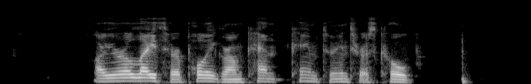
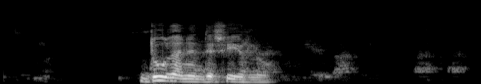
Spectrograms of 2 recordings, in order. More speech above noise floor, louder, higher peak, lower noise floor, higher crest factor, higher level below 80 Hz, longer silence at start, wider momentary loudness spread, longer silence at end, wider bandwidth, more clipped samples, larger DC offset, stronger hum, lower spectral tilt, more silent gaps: second, 65 dB vs over 76 dB; second, -19 LUFS vs -15 LUFS; about the same, -2 dBFS vs 0 dBFS; second, -83 dBFS vs under -90 dBFS; about the same, 18 dB vs 18 dB; first, -56 dBFS vs -66 dBFS; second, 0.95 s vs 1.4 s; about the same, 16 LU vs 17 LU; second, 0.65 s vs 1.5 s; first, 9.4 kHz vs 7 kHz; neither; neither; neither; about the same, -6.5 dB/octave vs -7.5 dB/octave; neither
